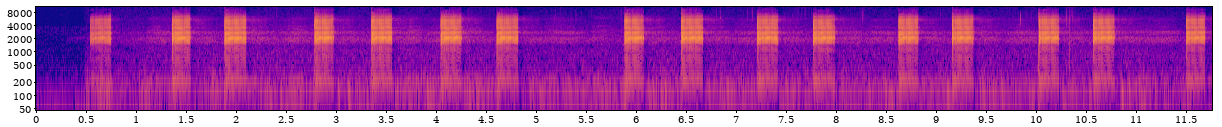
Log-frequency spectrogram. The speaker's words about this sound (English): Let's have a listen to the corncrake. You couldn't mistake the corncrake for any other bird. Creks, creks.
